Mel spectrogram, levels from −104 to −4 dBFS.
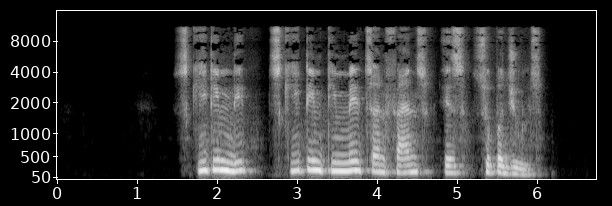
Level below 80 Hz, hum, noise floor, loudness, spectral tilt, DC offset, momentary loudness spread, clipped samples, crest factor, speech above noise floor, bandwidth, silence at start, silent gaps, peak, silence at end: -68 dBFS; none; under -90 dBFS; -22 LUFS; -5.5 dB/octave; under 0.1%; 12 LU; under 0.1%; 16 dB; over 69 dB; 11.5 kHz; 1.5 s; none; -8 dBFS; 0.7 s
